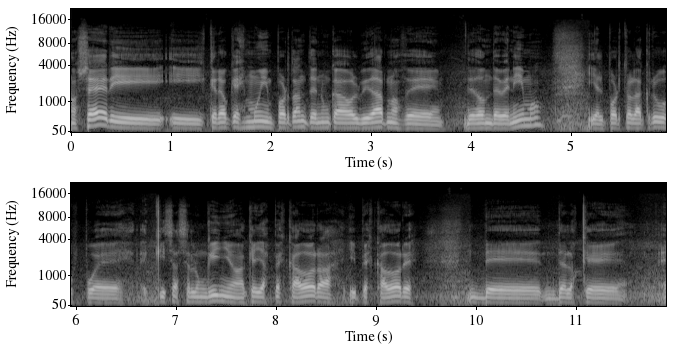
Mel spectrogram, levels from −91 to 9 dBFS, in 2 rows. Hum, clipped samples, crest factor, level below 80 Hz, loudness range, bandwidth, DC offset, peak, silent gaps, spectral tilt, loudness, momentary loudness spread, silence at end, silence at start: none; under 0.1%; 24 dB; -62 dBFS; 3 LU; 14 kHz; under 0.1%; -2 dBFS; none; -5.5 dB/octave; -26 LUFS; 10 LU; 0 s; 0 s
